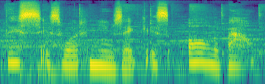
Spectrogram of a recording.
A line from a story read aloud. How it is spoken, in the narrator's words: whispered Miss Crabapple to herself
